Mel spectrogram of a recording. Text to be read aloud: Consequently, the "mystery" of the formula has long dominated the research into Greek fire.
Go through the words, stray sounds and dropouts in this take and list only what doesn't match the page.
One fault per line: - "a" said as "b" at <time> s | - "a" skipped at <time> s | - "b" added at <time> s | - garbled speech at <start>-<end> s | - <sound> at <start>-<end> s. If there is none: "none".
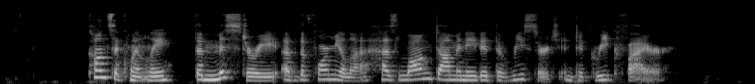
none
